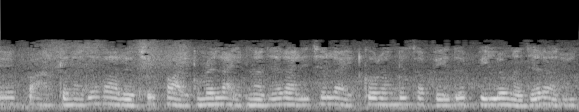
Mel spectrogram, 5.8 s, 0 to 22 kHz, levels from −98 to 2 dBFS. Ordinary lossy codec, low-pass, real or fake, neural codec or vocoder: MP3, 24 kbps; 7.2 kHz; real; none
